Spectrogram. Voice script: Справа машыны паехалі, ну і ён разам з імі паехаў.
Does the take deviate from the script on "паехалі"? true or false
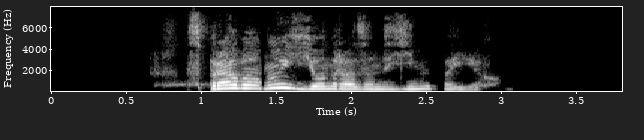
true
